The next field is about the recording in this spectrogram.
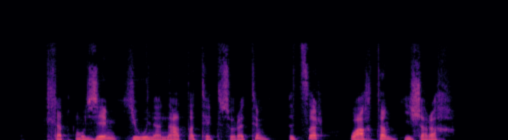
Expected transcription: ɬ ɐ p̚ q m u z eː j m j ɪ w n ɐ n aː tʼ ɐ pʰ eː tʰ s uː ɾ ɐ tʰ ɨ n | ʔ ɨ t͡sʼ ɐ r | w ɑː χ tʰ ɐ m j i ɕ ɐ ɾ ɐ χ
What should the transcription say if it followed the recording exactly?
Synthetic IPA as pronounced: ɬ ɐ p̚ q m u z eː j m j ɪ w n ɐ n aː tʼ ɐ tʰ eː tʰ s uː ɾ ɐ tʰ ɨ m | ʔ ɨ t͡sʼ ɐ r | w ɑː χ tʰ ɐ m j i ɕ ɐ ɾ ɐ χ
